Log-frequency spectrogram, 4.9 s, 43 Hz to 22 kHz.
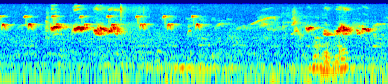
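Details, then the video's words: Trapping scene on 16 October 2016 with a decoy red-whiskered bulbul. Quick whistled and chattering notes open the clip, a brief lull follows, then another warbled burst over faint low rumbling. "Bẫy chào mào mau mỏ"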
